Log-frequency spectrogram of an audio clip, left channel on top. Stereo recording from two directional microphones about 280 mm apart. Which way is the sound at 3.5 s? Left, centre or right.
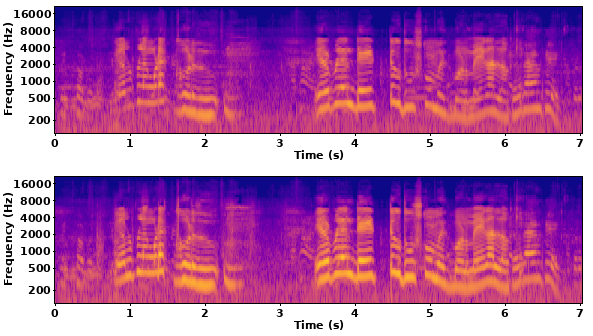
Centre.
